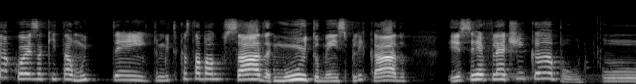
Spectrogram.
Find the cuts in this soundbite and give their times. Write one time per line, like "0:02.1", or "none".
0:02.7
